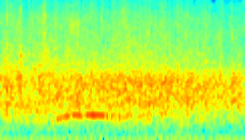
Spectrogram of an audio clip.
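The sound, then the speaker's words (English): A toilet flushing, heard over the teleconference live broadcast of oral arguments before the justices while a lawyer was speaking: a steady, hissing rush of water that fills the whole two seconds at an even level. A faint tone rises and falls briefly early in the flush. “On Wednesday, during the live broadcast of the oral arguments, everybody on the call, which was all of us, could clearly hear a toilet flushing as a lawyer was speaking.”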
